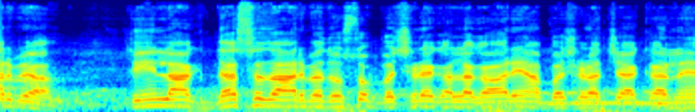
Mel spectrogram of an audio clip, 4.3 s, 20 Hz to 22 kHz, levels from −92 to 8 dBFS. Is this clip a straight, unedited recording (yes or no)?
yes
